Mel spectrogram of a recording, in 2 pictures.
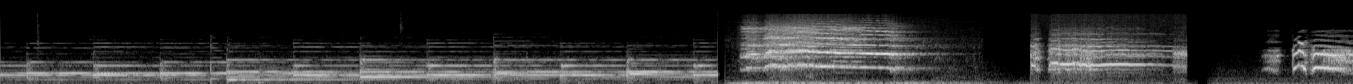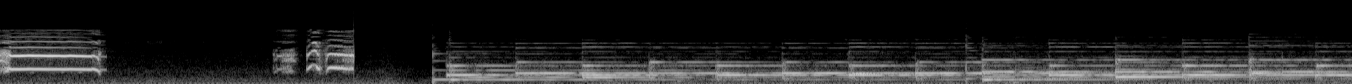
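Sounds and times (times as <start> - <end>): soft background music: 0.0 - 7.2, 17.9 - 27.0
rooster crowing: 7.3 - 11.9, 12.6 - 14.6, 16.2 - 17.1.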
